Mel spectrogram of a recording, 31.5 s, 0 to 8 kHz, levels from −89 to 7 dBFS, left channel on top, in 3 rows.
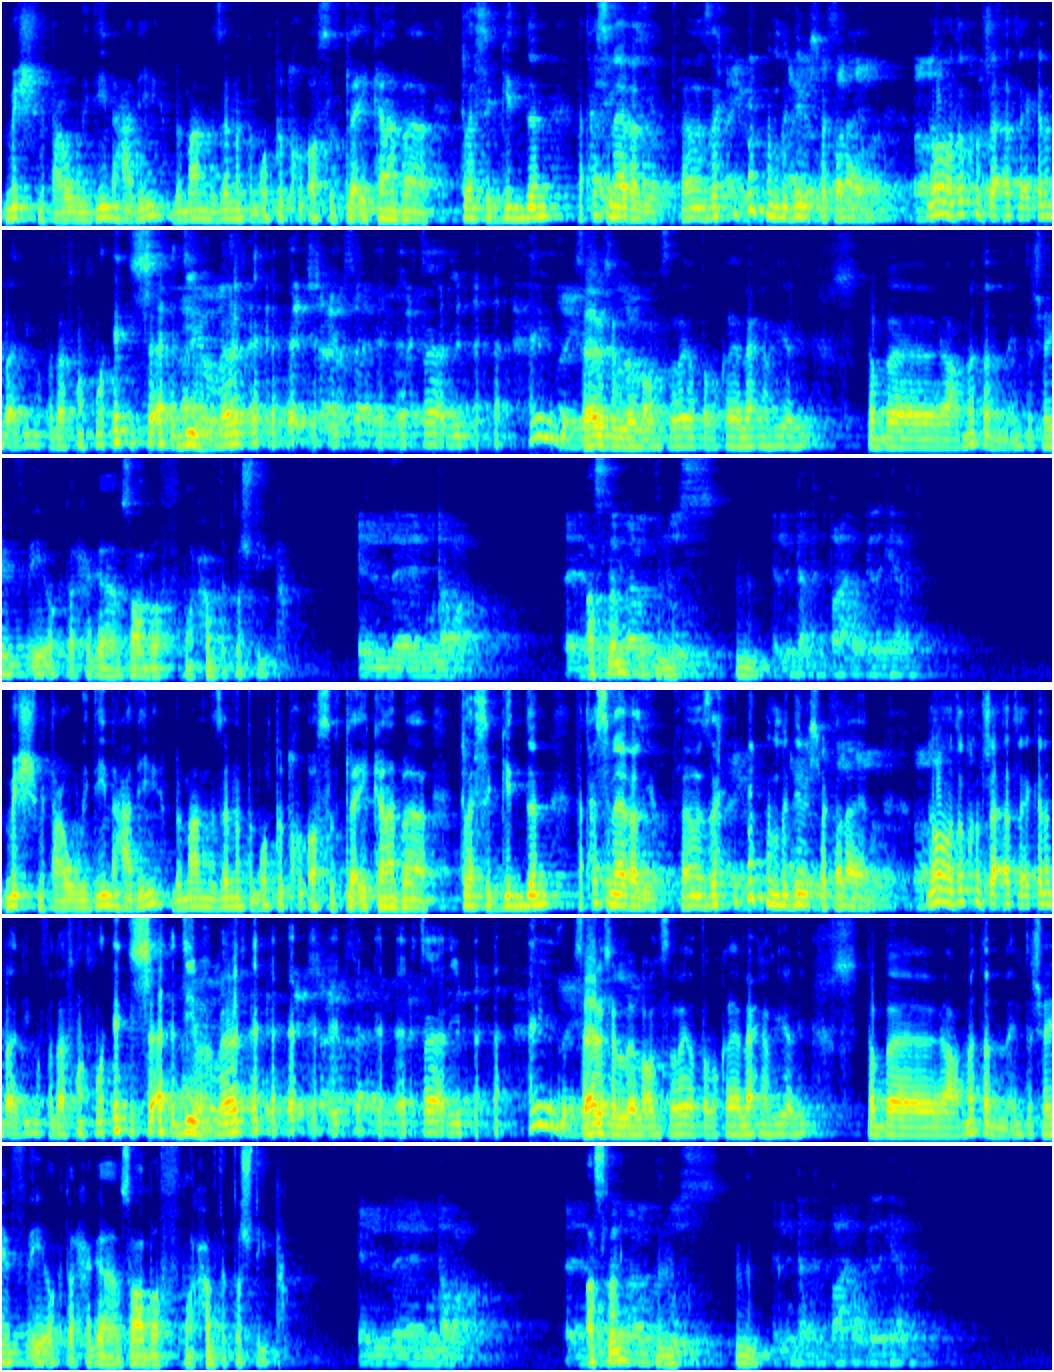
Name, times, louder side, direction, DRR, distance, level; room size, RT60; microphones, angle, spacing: voice 1, 0.0-5.5 5.8-6.5 6.8-8.7 9.2-12.9 13.6-13.9 14.2-15.1 15.8-23.8 26.8-27.2 27.5-27.7 28.3-28.6, right 3 dB, 35° right, 12 dB, 0.5 m, -31 dB
voice 2, 5.9-6.6 7.2-7.5 7.9-9.9 12.0-12.8 13.4-14.7 15.6-16.9 24.6-25.7 26.6-28.1 28.7-30.2, left 1 dB, 80° left, -2 dB, 5.3 m, -42 dB
14.5 x 10.5 x 4.8 m, 1.3 s
head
